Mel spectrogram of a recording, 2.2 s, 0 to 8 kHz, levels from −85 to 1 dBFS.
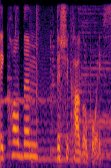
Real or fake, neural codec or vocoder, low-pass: real; none; 7.2 kHz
